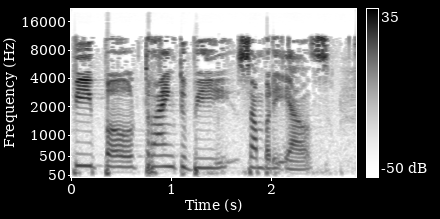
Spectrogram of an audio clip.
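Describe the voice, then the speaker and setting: A woman speaks at a fairly slow pace while noticeable background noise carries on. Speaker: business owner. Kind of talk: casual interview. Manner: halting, many fillers.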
